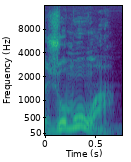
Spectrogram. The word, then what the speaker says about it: Jumua: Senti, come si pronuncia? – Jumua, con l'accento sull'A.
